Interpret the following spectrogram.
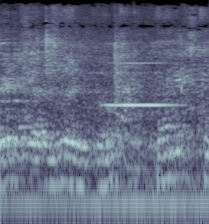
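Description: Voices talking in a restaurant dining room over a steady low hum, with one short steady beep about a second in.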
